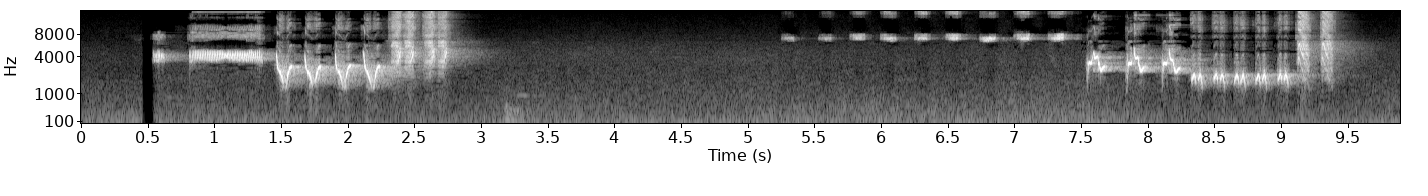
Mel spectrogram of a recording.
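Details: Common nightingale song, recorded for tutoring goldfinches and canaries to sing without mistakes: a high buzzy note, then a fast run of rising whistled slurs, a pause, a thin repeated high ticking, and finally a rapid chattering trill.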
